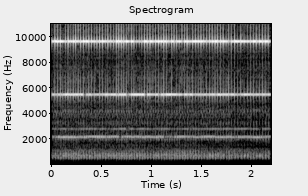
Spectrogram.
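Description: A bell alarm clock ringing steadily, added as a sound effect.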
